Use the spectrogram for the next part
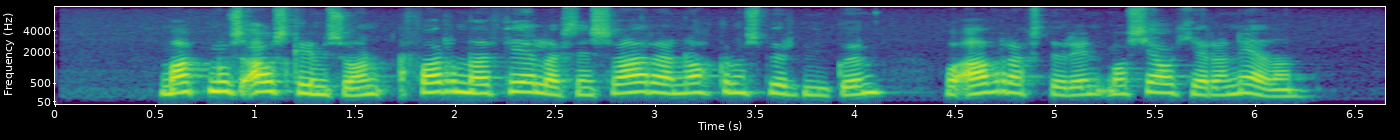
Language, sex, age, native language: Icelandic, female, 40-49, Icelandic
